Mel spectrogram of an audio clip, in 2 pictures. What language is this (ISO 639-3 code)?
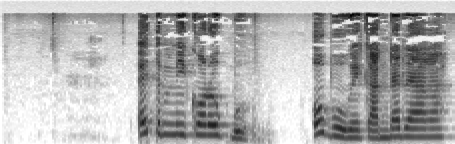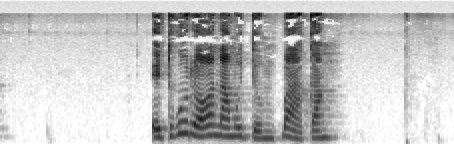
ibb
